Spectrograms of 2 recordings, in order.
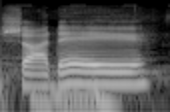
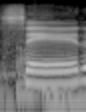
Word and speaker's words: Sade: Did some Sade. We did. – Oh, yeah. – Yeah, I always pronounce it Sade or something. – Sade? – Yeah. – No, it's Sade.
